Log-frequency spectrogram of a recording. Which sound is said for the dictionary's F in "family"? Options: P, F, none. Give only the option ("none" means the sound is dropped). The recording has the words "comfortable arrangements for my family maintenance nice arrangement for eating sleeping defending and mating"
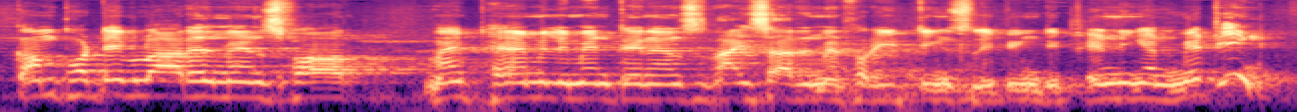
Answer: P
